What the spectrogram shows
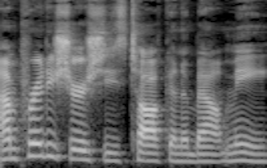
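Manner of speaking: plain reading voice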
